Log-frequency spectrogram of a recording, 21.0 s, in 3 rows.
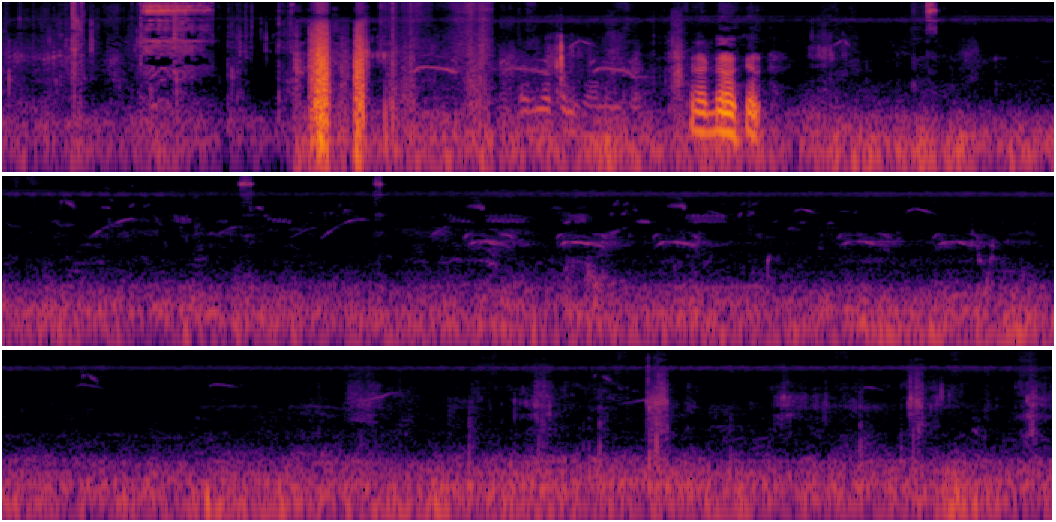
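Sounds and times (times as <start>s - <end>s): low wind rumble: 2.8s - 21.0s
faint bird chirps: 5.4s - 14.8s, 15.4s - 21.0s.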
